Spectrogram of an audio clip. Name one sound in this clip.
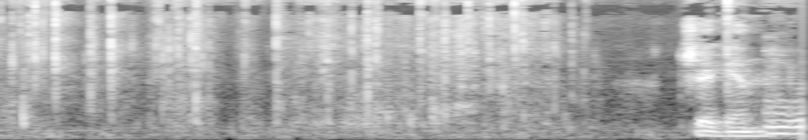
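A paper wrapper crinkles and rustles.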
